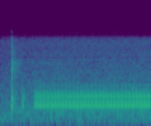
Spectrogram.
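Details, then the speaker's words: Western Electric Trimline telephone after repair, final checkout: two quick clicks then a steady, even dial tone via an amplified pickup, whose open amplifier adds a faint electrical hum; line sounds normal. "It has a button on it, and I can press the button and give dial tone or take it away at any time."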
